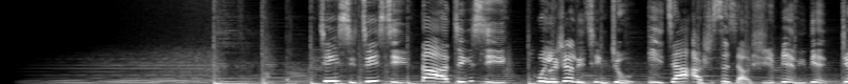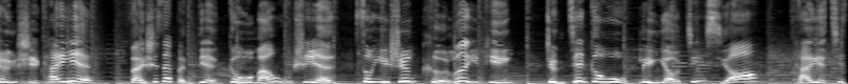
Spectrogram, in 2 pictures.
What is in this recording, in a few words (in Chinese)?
促销 超市促销广告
